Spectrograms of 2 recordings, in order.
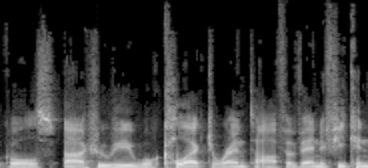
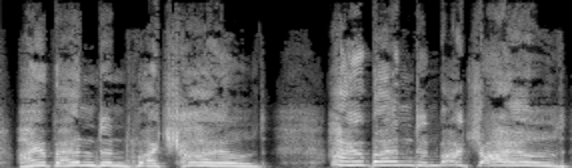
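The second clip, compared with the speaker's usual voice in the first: very high, slow strained scream; slower than usual. Retold or imitated. Host acting Daniel coming unglued at his baptism, screaming. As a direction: imitate a man coming unglued. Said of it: "he just starts screaming".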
